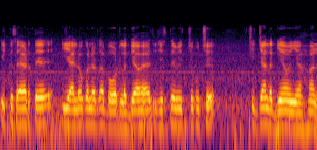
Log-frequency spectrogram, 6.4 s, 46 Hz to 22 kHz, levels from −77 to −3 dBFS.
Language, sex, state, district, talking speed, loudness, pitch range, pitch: Punjabi, male, Chandigarh, Chandigarh, 160 wpm, -15 LUFS, 120-130 Hz, 125 Hz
